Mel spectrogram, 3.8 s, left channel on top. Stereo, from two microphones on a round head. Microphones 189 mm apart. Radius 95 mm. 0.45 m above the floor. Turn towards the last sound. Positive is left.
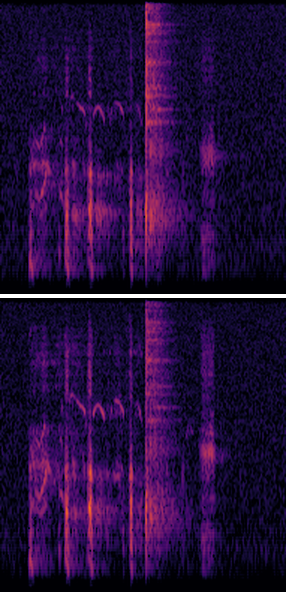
turn(degrees=60)  # may be behind; listen again after turning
